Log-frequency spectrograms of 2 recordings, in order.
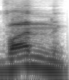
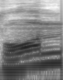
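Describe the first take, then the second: First: The vowel is open and unrounded, like in 'hut'. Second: The vowel is rounded, like in 'hot'. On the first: The speaker calls it right. "આને વન કહીશું" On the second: The speaker calls it wrong. "વોન નહીં કહીએ આપણે"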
